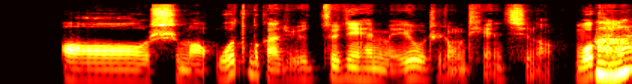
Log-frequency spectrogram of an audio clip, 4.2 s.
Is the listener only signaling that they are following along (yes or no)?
no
